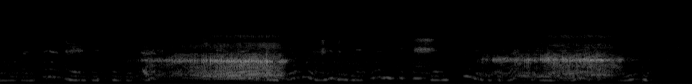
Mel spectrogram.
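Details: Two long, rough, rattling snoring breaths of about three seconds each, with quieter breathing between, from a sleeping friend who habitually snores; snoring.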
